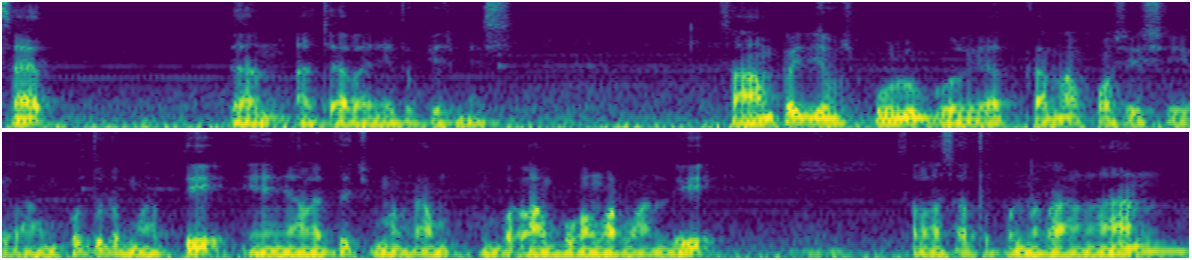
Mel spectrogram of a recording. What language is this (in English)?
Indonesian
